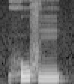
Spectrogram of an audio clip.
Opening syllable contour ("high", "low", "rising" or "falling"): high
